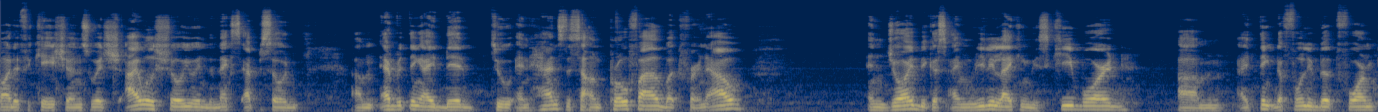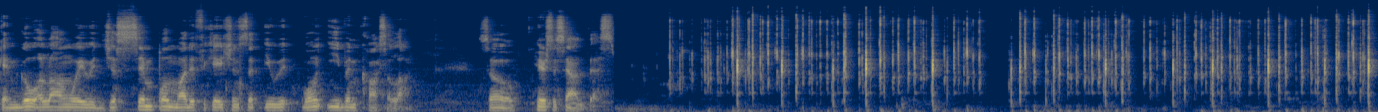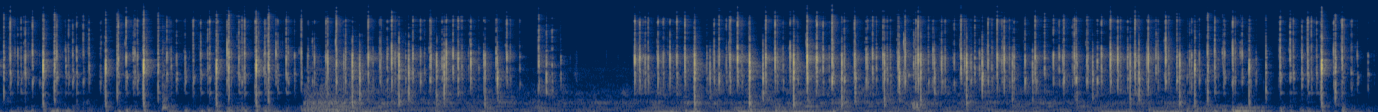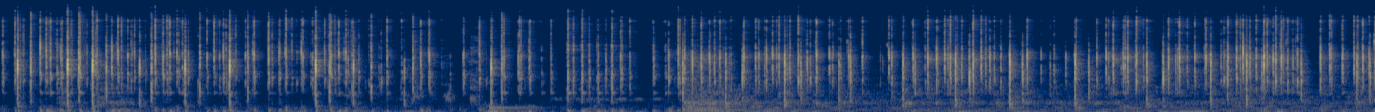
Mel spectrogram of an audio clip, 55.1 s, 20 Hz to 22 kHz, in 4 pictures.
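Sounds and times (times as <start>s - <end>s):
mechanical keyboard typing: 20.4s - 33.2s, 33.9s - 55.0s.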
